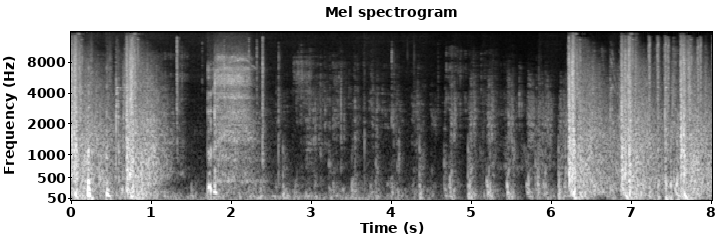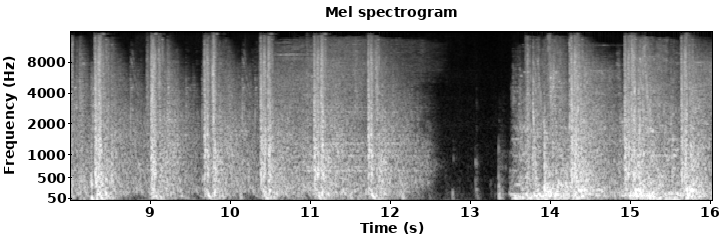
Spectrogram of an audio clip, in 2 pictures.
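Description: Weapons fire in rapid bursts, with sharp impacts.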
